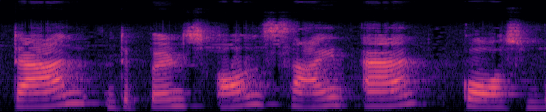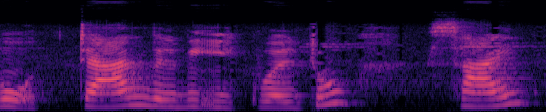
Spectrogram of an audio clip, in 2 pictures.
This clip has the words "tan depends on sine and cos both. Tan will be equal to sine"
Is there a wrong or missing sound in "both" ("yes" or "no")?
yes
